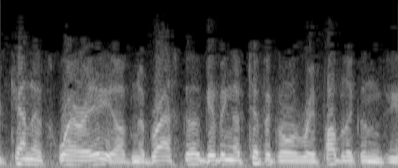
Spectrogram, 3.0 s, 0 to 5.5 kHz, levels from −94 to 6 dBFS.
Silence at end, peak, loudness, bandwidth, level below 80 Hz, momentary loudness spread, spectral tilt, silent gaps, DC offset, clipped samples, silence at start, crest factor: 0 s; -4 dBFS; -16 LUFS; 4 kHz; -40 dBFS; 2 LU; -12.5 dB/octave; none; under 0.1%; under 0.1%; 0 s; 12 dB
